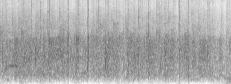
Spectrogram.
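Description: Applause from an audience at Montalto welcoming a food writer and cook as a guest, a dense, steady clapping that carries on evenly for nearly five seconds.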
